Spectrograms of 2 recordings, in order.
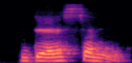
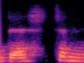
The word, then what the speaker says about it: descent: Yang penting kita pronunciation-nya aja benar gitu. Ada silent C, silent C, Descent, bukan destin ya.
